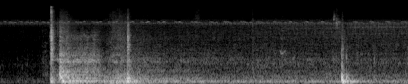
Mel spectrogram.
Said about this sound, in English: And hit the button to start.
